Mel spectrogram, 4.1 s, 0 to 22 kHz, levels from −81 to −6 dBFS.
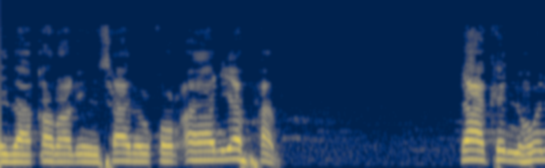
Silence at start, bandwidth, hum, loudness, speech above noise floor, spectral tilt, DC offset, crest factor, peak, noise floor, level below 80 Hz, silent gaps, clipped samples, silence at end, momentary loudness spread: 0 s; 11.5 kHz; none; -23 LUFS; 44 dB; -7 dB/octave; under 0.1%; 14 dB; -10 dBFS; -66 dBFS; -50 dBFS; none; under 0.1%; 0 s; 7 LU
